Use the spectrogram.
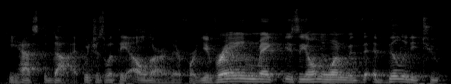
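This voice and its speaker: A man's voice: on the low side, quick pace, a bit bright. A man explaining game lore in a casual, detail-minded podcast style, recorded in a roomy amateur setup.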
